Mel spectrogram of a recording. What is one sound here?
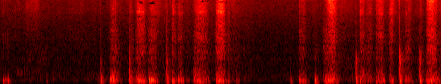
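A pencil scratches and taps on paper close up.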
